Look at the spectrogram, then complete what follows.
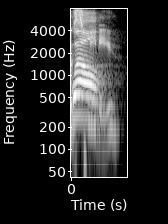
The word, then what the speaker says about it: Saweetie: Yeah, it is Saweetie though. I know it's Saweetie, but I don't think you pronounce it Saweetie. You just go Sweetie.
